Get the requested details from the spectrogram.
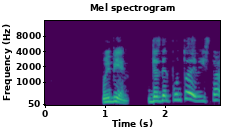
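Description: A young man speaks through an online call.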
